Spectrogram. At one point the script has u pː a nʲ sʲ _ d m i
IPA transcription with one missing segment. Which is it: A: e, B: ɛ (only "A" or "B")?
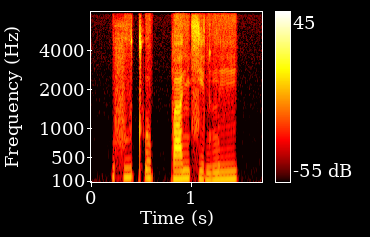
A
